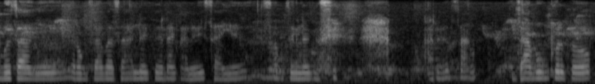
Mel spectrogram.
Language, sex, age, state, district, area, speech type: Bodo, female, 18-30, Assam, Udalguri, urban, spontaneous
